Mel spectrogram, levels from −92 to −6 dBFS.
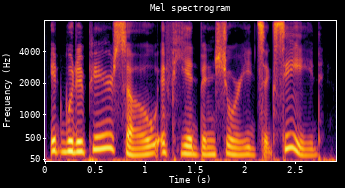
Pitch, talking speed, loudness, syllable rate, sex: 180 Hz, 225 wpm, -18 LUFS, 4.8 syllables/s, female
